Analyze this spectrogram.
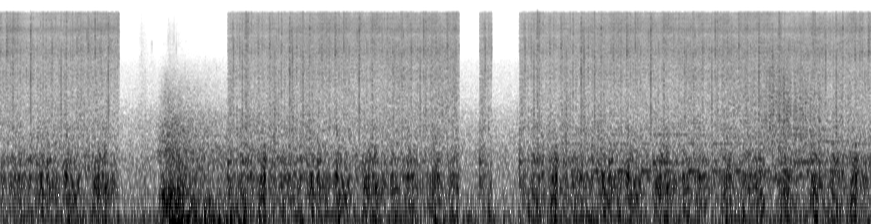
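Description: A welding torch hisses and crackles with sparks.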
